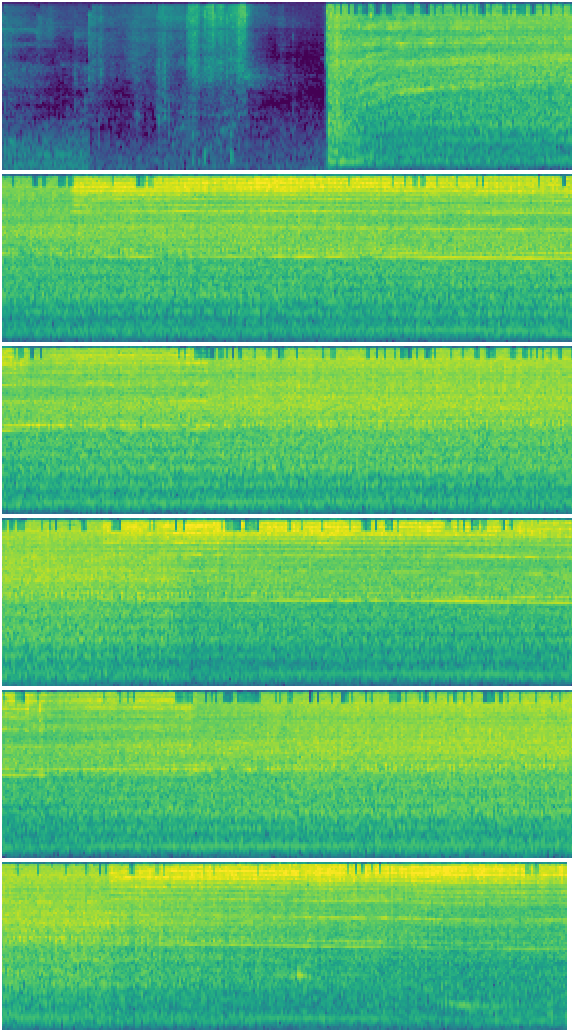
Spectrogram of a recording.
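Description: Two-inch foam for model railway layout risers is cut into strips with a power tool that starts abruptly after a short quiet moment, then runs as a loud, steady whine and roar for the rest of the clip.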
